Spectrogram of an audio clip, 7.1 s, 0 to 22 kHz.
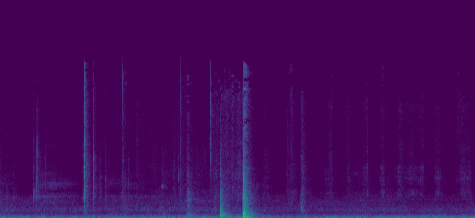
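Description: Metal tools and engine parts clinking as a connecting-rod cap is loosened with a ratchet and taken off a MerCruiser 3.0 L crankshaft: scattered light clicks, with two sharp knocks less than half a second apart near the middle, over a low steady hum.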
